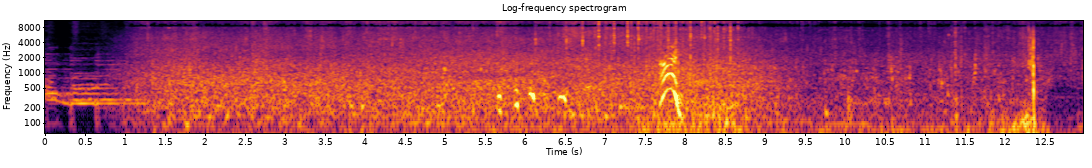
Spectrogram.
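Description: A stream of water rushes and gurgles steadily.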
